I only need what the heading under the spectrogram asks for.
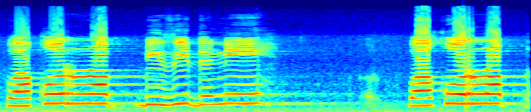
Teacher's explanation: langsung kita masukkan ke huruf yang kedua, langsung kita baca ke huruf yang berharokat dan kita membacanya tanpa gunnah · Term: idgham mutaqarribain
